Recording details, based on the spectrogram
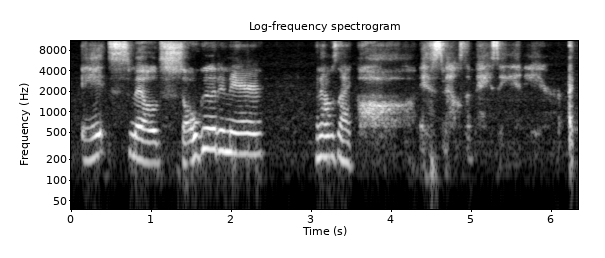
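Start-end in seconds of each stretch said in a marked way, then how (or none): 3.6-6.3 hushed, barely voiced, secretive, awed whisper. Retelling entering a store and smelling the leather: imitating own whisper. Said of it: "Why are you whispering?".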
